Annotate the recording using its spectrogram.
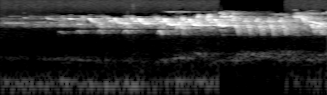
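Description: Birds chirping, fading in from silence: a morning birdsong ambience effect that opens a new scene set the next morning.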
